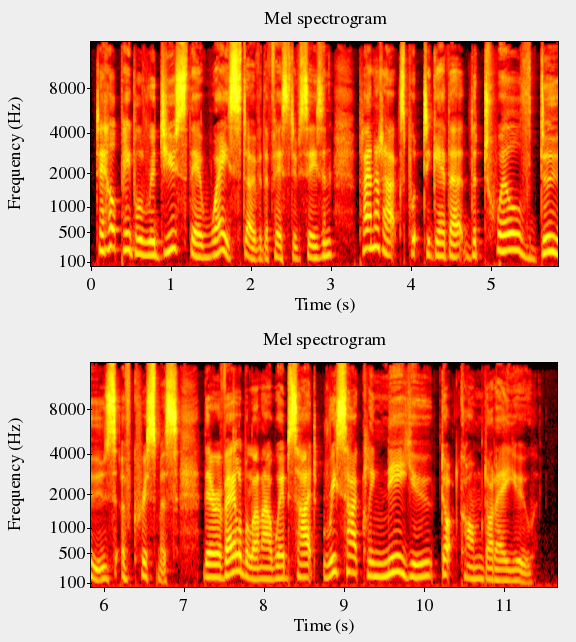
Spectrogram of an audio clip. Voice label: radio grab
